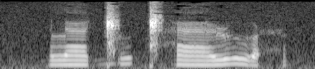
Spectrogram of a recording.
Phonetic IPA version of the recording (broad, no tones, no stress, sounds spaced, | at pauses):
l æ ɡ͡ǁ ɵ ǁʰ æ ɭ ɵ ħ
